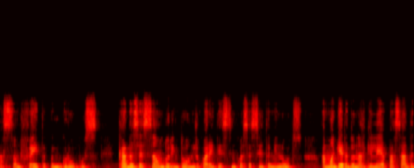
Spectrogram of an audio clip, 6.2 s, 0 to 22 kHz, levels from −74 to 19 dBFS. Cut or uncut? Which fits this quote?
cut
